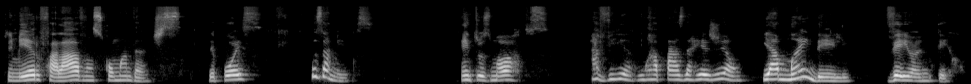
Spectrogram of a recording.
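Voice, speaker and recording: An actress playing an older woman war veteran who recounts her memories in a measured, reflective dramatic monologue. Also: mid-range voice, warm tone, lightly acted. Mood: sober.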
